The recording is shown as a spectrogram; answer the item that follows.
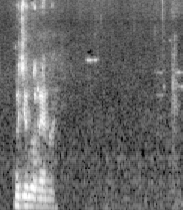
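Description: A man's voice speaking briefly at the start, then a pause of near silence with a faint short beep-like tone about a second in.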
